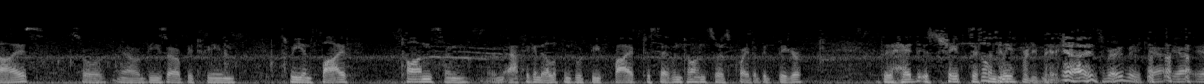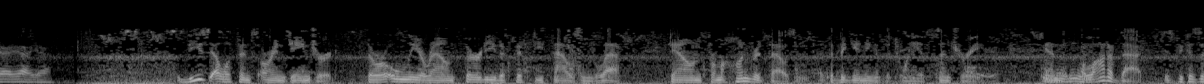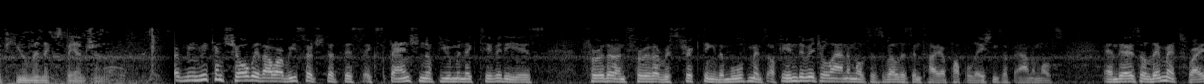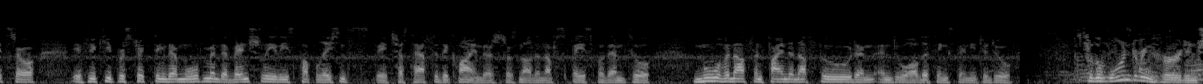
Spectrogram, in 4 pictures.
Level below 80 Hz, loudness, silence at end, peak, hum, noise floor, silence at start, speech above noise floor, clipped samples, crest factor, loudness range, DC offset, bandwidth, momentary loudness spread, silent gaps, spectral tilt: -48 dBFS; -30 LUFS; 0 s; -14 dBFS; none; -52 dBFS; 0 s; 22 dB; under 0.1%; 16 dB; 4 LU; under 0.1%; 5.8 kHz; 11 LU; none; -11 dB/octave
